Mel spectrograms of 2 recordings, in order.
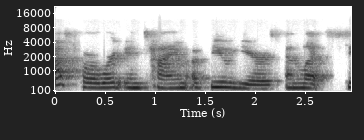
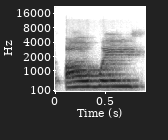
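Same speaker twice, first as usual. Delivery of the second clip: ordinary delivery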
